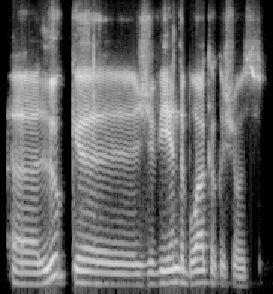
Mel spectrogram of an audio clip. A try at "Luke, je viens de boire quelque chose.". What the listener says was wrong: Slightly smaller mouth with you as well. Okay, because there's a bit of a twang in your voice, which is lovely, which is that kind of like nyat nyat thing, which is great. Give me more of that. There's something when people are from certain places that they think that's something they need to get rid of.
